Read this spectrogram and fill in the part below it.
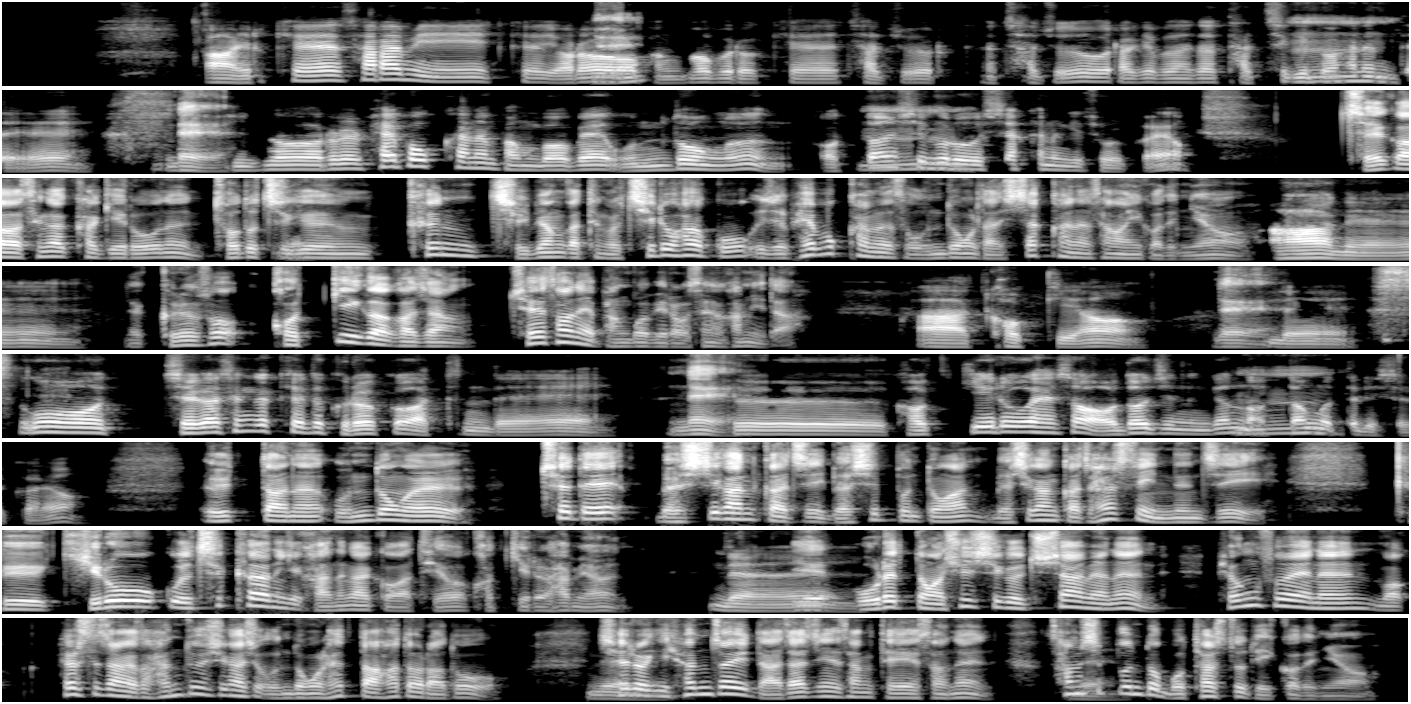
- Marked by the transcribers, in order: teeth sucking; teeth sucking; other background noise
- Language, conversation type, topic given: Korean, podcast, 회복 중 운동은 어떤 식으로 시작하는 게 좋을까요?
